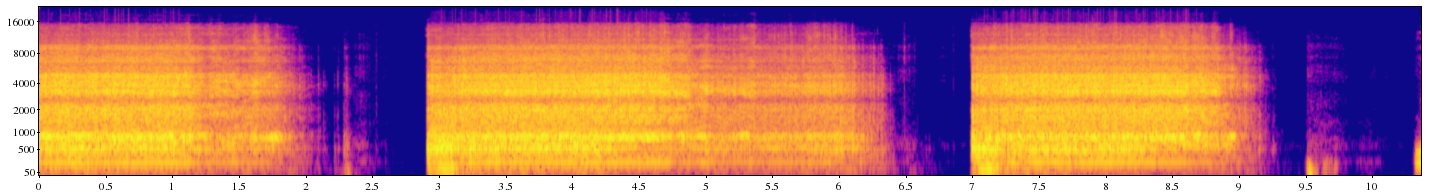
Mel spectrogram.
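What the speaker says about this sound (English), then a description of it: "Make sure you blend a couple of" A kitchen blender whirs loudly through a pineapple smoothie in three separate pulses of about two to three seconds each, with brief silent gaps between bursts.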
